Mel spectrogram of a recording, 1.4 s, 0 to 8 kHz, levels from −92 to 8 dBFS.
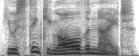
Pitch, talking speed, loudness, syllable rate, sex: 165 Hz, 260 wpm, -14 LUFS, 5.5 syllables/s, male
